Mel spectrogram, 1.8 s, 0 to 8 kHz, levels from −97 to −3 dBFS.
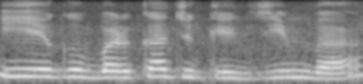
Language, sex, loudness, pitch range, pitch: Bhojpuri, female, -14 LUFS, 220-265 Hz, 240 Hz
